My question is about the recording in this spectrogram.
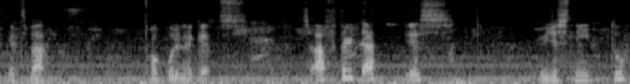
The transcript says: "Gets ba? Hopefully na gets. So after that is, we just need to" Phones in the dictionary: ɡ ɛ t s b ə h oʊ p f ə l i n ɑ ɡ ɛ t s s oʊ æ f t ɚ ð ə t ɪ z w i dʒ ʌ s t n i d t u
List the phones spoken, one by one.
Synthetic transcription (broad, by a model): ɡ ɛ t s b ə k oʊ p ə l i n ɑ ɡ ɛ t s s oʊ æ f t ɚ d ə t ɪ s w i dʒ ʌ s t n i d t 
